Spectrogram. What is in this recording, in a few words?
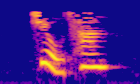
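"就餐", Mandarin Chinese; chinese-flashcards; hsk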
